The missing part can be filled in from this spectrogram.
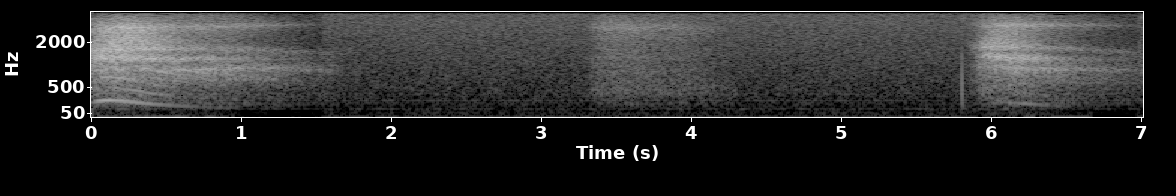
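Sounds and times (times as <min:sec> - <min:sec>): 
deep breathing during a guided relaxation exercise: 0:00.0 - 0:01.7, 0:03.3 - 0:04.3, 0:05.8 - 0:07.0.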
